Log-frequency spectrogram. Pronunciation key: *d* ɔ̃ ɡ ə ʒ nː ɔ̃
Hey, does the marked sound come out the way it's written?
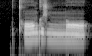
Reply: no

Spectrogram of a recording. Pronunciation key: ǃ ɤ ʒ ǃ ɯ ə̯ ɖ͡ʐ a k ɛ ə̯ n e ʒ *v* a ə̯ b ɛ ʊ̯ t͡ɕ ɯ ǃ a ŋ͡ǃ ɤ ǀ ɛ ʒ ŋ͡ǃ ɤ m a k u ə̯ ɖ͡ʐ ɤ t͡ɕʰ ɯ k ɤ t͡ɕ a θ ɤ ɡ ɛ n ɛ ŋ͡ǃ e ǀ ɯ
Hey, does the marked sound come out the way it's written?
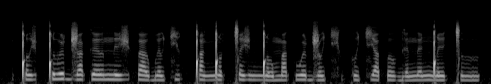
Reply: no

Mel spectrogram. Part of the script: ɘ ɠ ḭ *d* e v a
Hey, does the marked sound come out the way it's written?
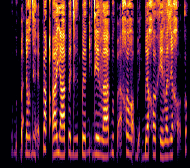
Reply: yes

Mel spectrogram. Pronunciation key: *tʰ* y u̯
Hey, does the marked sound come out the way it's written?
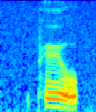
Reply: no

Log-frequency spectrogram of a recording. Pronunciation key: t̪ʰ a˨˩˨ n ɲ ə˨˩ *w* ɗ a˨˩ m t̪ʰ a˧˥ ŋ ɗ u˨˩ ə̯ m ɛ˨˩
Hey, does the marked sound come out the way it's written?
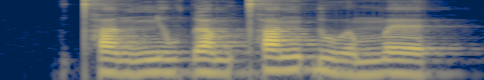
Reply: yes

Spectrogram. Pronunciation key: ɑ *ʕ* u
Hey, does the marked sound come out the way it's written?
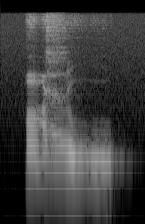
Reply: yes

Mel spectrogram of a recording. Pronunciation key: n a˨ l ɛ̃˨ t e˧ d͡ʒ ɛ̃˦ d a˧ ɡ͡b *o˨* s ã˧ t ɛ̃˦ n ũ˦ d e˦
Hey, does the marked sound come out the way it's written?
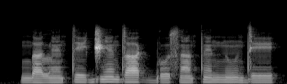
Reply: yes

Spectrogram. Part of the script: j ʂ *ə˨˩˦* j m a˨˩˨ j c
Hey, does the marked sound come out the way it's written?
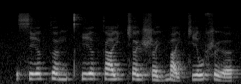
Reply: yes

